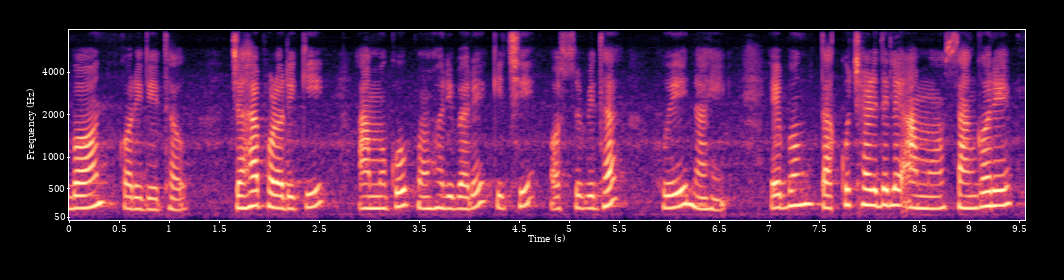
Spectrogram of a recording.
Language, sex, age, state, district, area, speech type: Odia, female, 30-45, Odisha, Jajpur, rural, spontaneous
